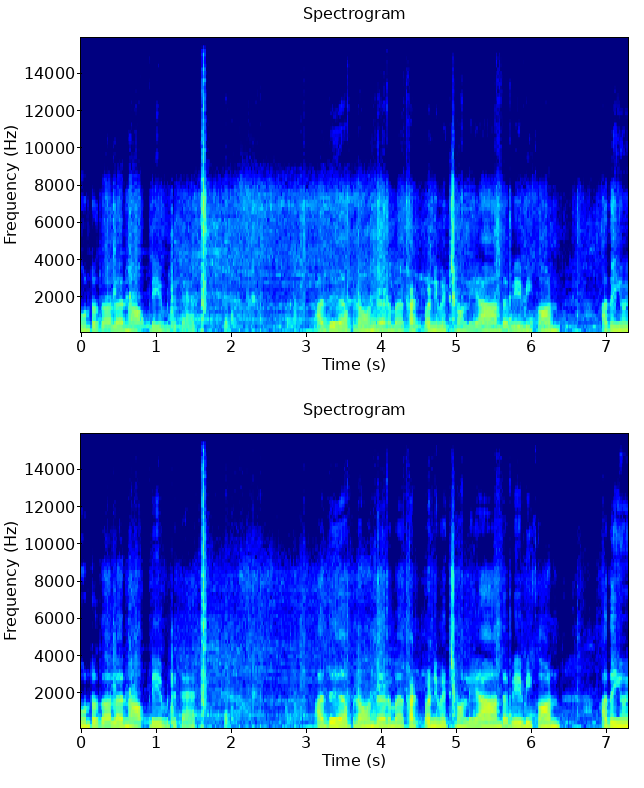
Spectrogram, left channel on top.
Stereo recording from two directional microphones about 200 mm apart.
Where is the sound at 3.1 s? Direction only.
35° right (ahead or behind).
